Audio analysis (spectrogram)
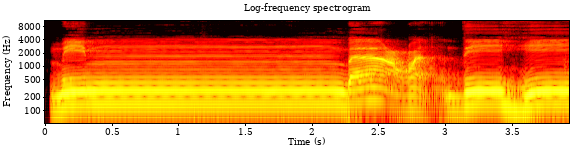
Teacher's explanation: mimnya bersembunyi kepada huruf ba mim ba'diihi dengan cara merapatkan bibir sekali lagi sat du mim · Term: iqlab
